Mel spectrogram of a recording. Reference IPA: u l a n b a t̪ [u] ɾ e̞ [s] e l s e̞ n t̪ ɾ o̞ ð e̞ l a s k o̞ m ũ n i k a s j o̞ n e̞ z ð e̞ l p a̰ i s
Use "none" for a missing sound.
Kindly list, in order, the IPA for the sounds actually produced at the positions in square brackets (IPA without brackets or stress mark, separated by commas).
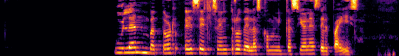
o, s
